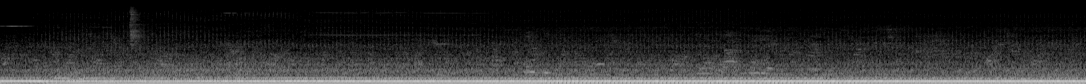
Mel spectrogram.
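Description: City bus engine idling with a steady low hum, heard from inside the passenger cabin. There is one short click about a second in.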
